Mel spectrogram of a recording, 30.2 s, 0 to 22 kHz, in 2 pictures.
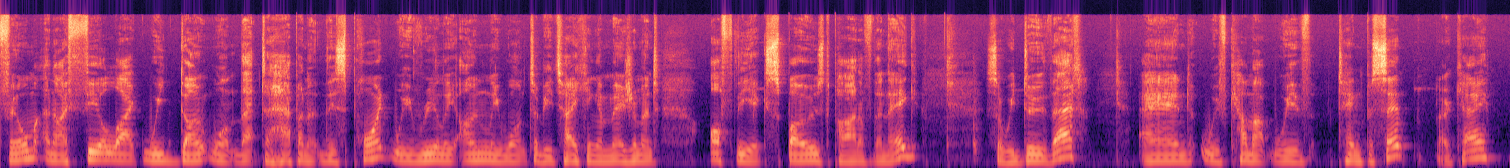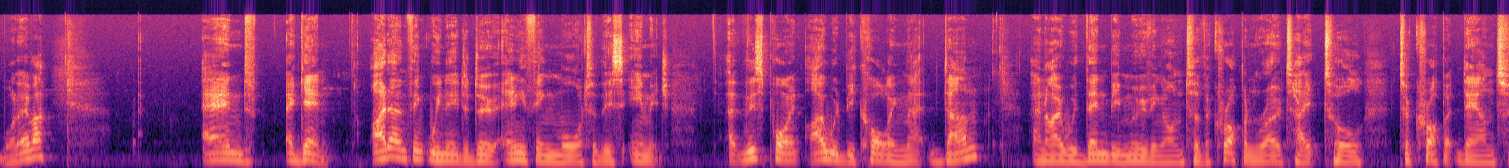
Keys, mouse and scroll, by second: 4.1-9.1 drag, 25.1 click.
